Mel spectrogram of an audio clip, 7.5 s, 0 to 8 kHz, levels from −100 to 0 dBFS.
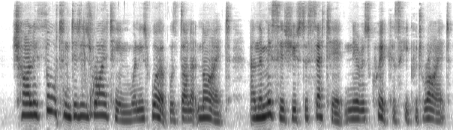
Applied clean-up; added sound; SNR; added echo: neural separator model SepFormer DNS4.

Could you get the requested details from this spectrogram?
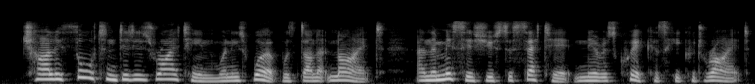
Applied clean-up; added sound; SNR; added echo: none; none; none; none.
